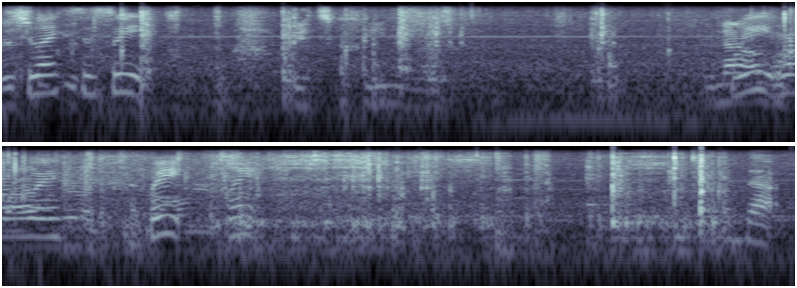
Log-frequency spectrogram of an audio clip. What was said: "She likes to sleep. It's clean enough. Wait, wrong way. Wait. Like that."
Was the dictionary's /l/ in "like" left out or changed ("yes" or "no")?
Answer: yes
